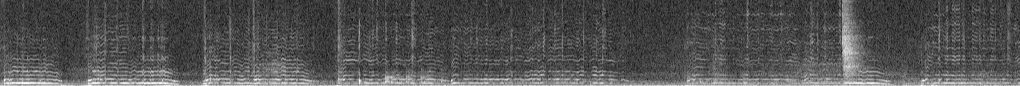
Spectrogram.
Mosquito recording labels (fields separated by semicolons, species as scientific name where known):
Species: Culex pipiens complex; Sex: female; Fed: unfed; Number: one; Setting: cup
